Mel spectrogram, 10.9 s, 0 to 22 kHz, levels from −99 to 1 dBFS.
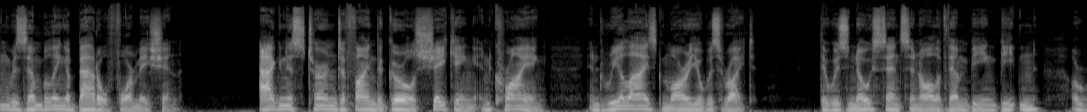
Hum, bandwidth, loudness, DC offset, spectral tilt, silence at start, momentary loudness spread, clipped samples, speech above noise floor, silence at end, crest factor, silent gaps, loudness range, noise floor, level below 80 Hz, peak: none; 17.5 kHz; -36 LUFS; under 0.1%; -5 dB/octave; 0 s; 9 LU; under 0.1%; 35 dB; 0 s; 22 dB; none; 3 LU; -70 dBFS; -58 dBFS; -14 dBFS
